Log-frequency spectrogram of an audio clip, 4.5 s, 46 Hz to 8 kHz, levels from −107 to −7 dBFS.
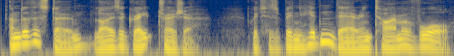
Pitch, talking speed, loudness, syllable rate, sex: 105 Hz, 210 wpm, -17 LUFS, 5.6 syllables/s, male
